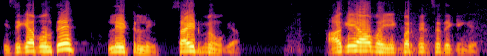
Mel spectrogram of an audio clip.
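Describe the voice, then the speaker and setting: A man's voice: on the high side, big pitch swings, brisk, darkish tone, poor audio. A male teacher giving a classroom lecture, explaining step by step, asking the students questions and calling them beta and bhai.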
